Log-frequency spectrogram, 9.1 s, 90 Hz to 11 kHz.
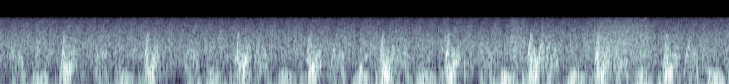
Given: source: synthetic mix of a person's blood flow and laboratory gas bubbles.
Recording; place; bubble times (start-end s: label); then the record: Doppler ultrasound of blood flow; precordium
2.35-2.48 s: bubbles
3.98-4.07 s: bubbles
4.47-4.62 s: bubbles
5.75-5.90 s: bubbles
From the record:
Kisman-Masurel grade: 121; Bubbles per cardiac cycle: 1 to 2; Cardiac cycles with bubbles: 10 to 50%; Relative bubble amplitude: barely perceptible (0.100 to 0.250); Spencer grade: 2 (many but less than half of the cardiac periods contain bubble signals, singularly or in groups); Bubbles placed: anywhere in the cardiac cycle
